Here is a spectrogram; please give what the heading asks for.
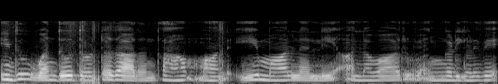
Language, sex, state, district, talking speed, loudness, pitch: Kannada, female, Karnataka, Dakshina Kannada, 110 wpm, -17 LUFS, 185 Hz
